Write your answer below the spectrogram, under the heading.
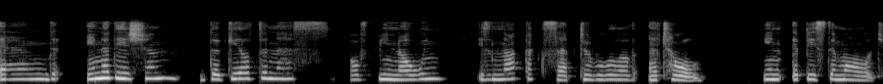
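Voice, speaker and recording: Someone speaks at a very slow pace with a Spanish accent. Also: woman, fairly even intonation. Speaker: conference attendee asking a question. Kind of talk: academic Q&A. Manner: halting.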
